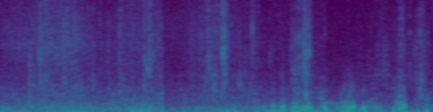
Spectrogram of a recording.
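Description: Wind rumbling on the microphone, with scattered short clicks over it.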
